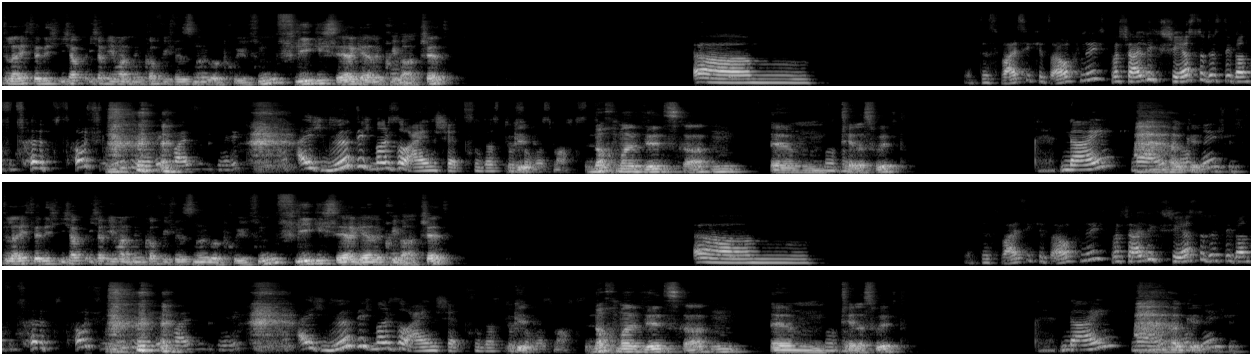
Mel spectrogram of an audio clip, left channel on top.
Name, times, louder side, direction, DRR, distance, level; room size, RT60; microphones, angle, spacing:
voice 1, 0.0-4.4 13.5-14.2 14.9-15.4 17.5-17.8 18.3-19.8 20.2-21.4 23.8-24.5, right 2 dB, 5° right, 1.6 m, -22 dB
voice 2, 6.9-8.1 9.8-14.4 14.6-18.1 20.7-21.0 22.8-24.7, left 3 dB, 55° left, 0.6 m, -26 dB
5.5 x 2.7 x 2.4 m
head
